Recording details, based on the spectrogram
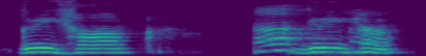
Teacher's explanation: హా అని మళ్ళీ అనునాసికం పెట్టొద్దు. గ్రీహ, గ్రీహ, హా రావద్దు అక్కడ.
